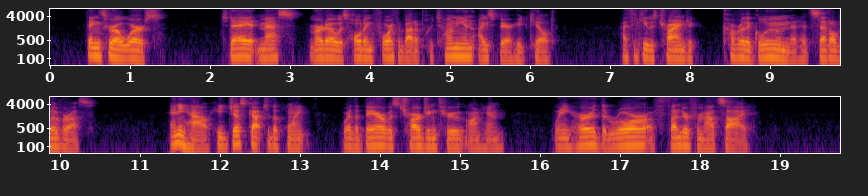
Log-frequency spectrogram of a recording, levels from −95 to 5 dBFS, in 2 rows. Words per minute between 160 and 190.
Yes: average, 165 wpm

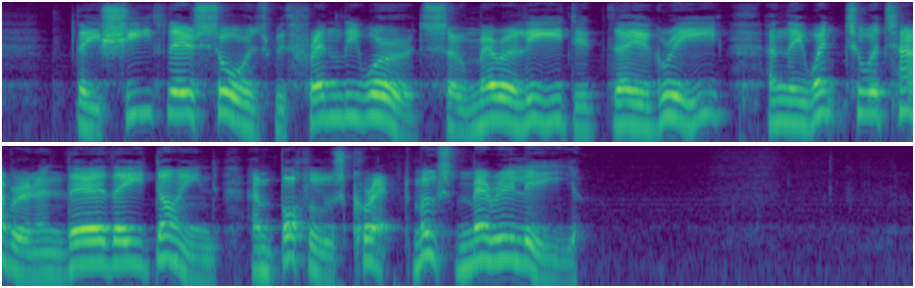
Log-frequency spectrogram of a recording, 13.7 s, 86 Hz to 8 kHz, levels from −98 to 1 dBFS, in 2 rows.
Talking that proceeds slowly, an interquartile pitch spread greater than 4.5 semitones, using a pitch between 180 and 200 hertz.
Yes: slow, 115 wpm; wide, 5.6 semitones; medium, 185 Hz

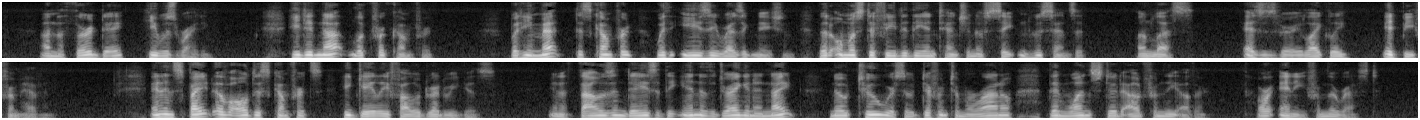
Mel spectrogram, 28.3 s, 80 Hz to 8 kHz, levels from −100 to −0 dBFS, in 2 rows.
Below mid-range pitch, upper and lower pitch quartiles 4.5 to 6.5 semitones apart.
Yes: low, 110 Hz; average, 4.8 semitones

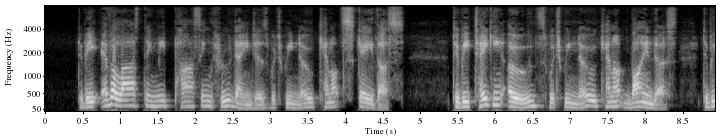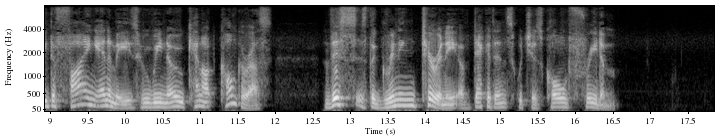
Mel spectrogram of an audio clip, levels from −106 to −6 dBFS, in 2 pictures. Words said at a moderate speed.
Yes: average, 155 wpm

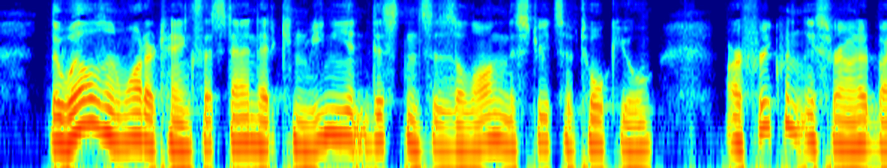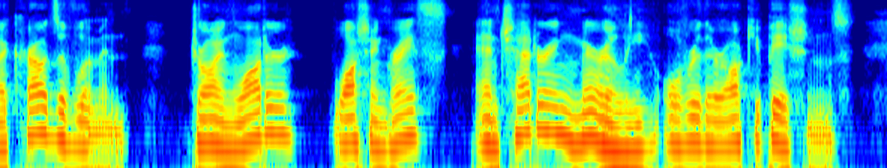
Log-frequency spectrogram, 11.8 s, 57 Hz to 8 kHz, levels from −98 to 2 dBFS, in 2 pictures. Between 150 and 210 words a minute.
Yes: average, 160 wpm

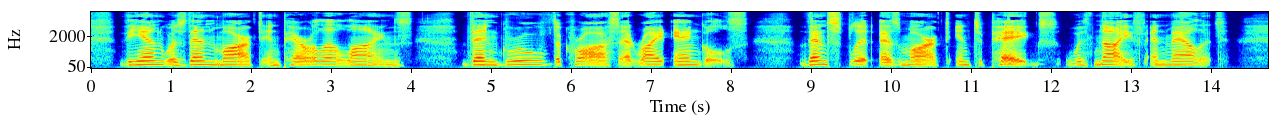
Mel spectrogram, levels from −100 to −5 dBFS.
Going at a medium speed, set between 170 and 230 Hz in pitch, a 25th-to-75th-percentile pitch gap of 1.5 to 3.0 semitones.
No: slow, 100 wpm; medium, 185 Hz; narrow, 2.5 semitones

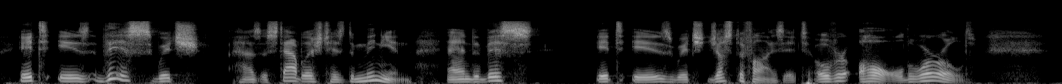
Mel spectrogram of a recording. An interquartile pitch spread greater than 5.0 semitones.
Yes: wide, 5.4 semitones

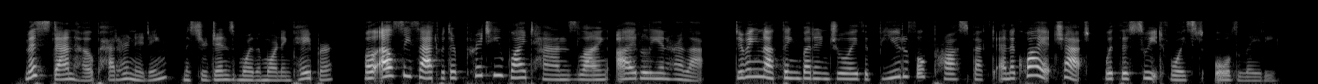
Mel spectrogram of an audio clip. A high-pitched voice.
Yes: very high, 255 Hz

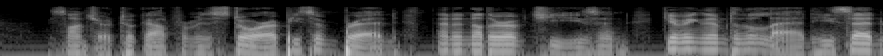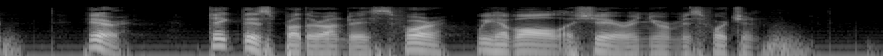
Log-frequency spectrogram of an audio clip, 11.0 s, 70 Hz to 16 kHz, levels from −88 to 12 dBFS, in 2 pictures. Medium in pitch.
No: low, 105 Hz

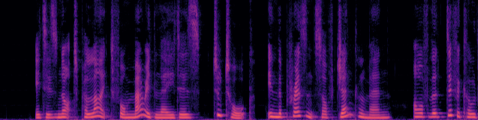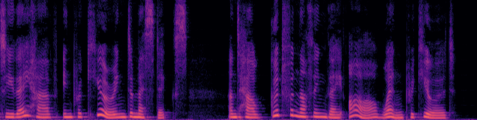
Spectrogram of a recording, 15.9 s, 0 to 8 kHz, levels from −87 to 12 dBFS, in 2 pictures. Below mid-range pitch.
No: high, 215 Hz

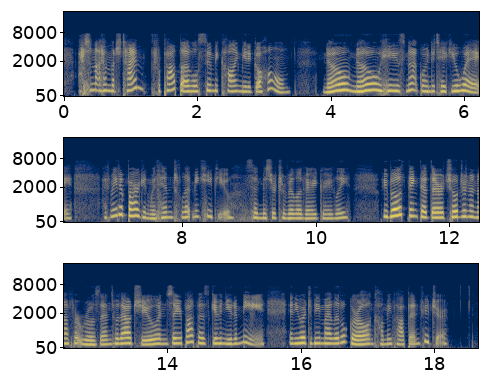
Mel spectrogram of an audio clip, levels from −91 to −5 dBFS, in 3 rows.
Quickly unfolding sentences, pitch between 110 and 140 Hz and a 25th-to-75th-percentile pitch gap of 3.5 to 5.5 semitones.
No: fast, 250 wpm; high, 245 Hz; average, 3.9 semitones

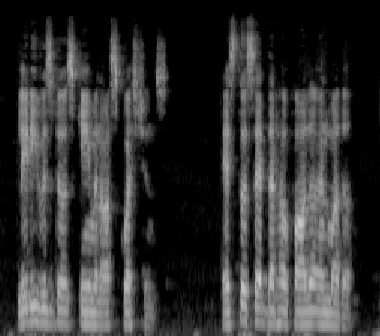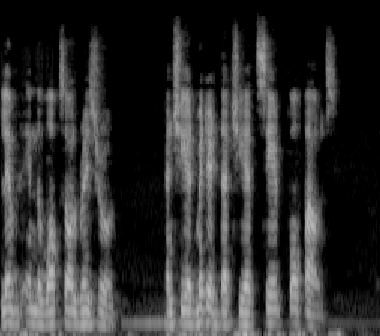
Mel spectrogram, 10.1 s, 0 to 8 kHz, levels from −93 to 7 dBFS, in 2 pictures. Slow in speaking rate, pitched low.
No: average, 165 wpm; low, 115 Hz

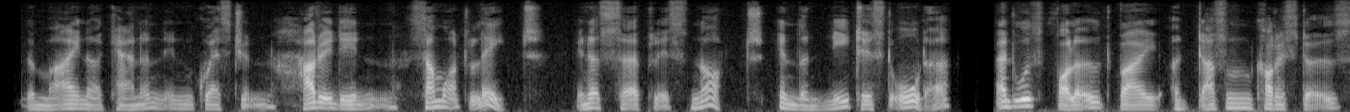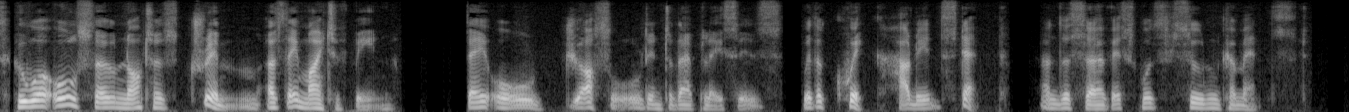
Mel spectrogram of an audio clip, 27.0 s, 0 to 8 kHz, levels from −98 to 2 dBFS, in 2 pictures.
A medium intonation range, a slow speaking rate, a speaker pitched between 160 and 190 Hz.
No: average, 4.8 semitones; slow, 115 wpm; low, 115 Hz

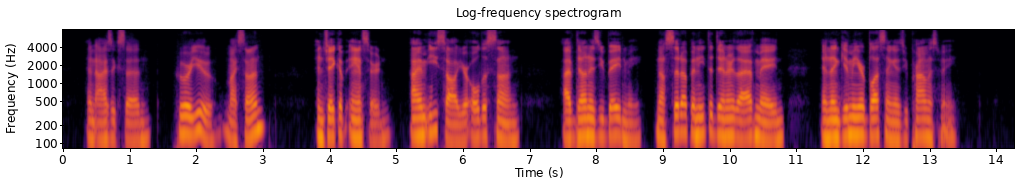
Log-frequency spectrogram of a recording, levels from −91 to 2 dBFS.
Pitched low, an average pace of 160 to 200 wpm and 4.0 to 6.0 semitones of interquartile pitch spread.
No: low, 125 Hz; average, 190 wpm; average, 2.8 semitones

